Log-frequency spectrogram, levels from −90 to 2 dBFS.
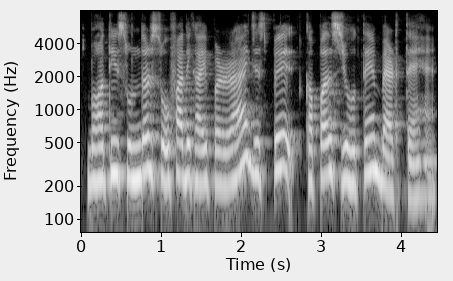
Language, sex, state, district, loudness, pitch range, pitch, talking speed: Hindi, female, Uttar Pradesh, Lucknow, -13 LUFS, 215-255 Hz, 230 Hz, 200 wpm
